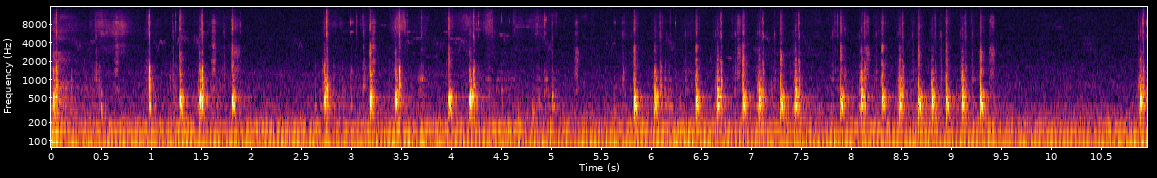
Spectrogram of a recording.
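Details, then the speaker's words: 2004 Polaris Sportsman 600 Twin ATV, parked most of its life: sharp irregular clicks over a low hum, never turning the engine over. Starter clicking, no crank. "oh boy sounds like the starter's a little rough click click you hear it"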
